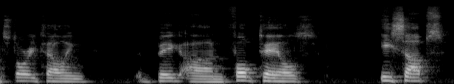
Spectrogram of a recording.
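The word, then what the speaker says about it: Aesop's: big on folk tales esops tails they come from a time period where you mean that guy where the a is silent yes so i see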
